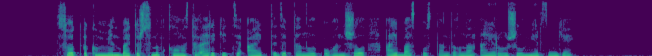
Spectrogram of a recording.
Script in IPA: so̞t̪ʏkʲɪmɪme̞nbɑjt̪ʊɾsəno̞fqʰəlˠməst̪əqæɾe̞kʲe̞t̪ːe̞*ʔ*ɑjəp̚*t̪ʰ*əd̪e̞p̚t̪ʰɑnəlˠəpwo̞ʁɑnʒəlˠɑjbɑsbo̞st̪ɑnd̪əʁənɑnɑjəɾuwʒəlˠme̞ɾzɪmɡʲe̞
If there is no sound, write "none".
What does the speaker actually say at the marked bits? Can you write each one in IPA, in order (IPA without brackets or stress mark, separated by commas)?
ʔ, t̪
